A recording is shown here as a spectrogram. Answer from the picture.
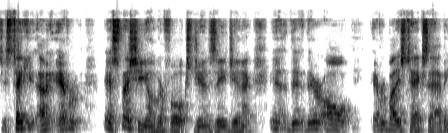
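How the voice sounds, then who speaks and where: Speaking very fast in an American accent, a man with a fairly high, somewhat breathy voice shows ordinary pitch variation. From Texas. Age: 60s. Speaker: trucking safety expert. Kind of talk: podcast interview.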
